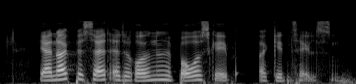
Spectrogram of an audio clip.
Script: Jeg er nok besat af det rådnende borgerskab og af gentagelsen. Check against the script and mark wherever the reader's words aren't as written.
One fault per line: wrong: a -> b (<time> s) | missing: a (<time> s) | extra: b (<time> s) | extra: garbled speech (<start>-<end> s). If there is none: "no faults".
missing: og (2.4 s)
